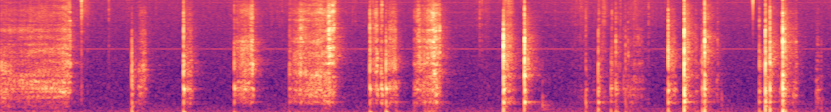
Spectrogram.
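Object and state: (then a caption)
Foam Halloween tombstone, scratched. Long nails scratch and rub the smooth grey bat relief on top of a large foam Halloween tombstone. Broad, raspy scraping strokes alternate with short, sharp taps and clicks. Toward the end the taps come quicker and louder, with a dry, low-mid body and no ring.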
